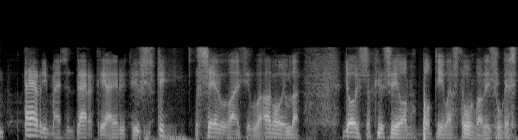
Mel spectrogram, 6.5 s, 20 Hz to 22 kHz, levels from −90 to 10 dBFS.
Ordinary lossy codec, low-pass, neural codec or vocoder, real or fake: none; 5.4 kHz; codec, 16 kHz in and 24 kHz out, 0.6 kbps, FireRedTTS-2 codec; fake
